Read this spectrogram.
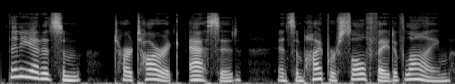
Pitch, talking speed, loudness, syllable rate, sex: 210 Hz, 145 wpm, -16 LUFS, 5.2 syllables/s, female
